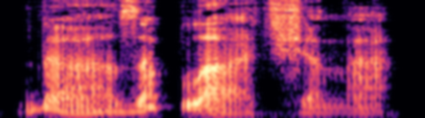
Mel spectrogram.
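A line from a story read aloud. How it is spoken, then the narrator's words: Hissing. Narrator (Russian): прошипел индеец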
